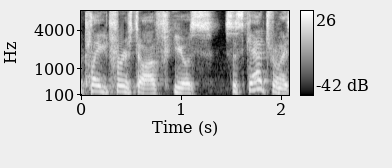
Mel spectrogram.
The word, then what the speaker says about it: Saskatchewan: He goes, Saskatchewan.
